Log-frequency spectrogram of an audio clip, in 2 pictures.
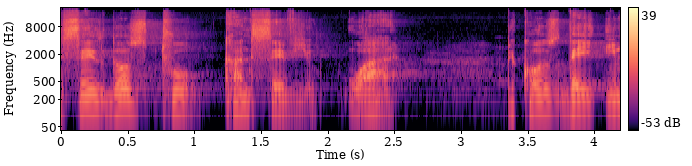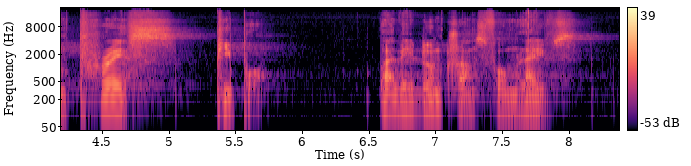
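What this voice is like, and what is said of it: Non-British accented English. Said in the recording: “Though I speak English with an accent, it's by choice ... people who will hear you will know you are not from UK”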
